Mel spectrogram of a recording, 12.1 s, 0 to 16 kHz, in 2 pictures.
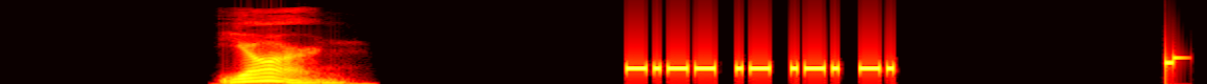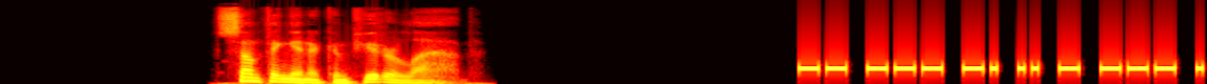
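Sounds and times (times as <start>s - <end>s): morse code beeps: 3.2s - 4.5s, 10.0s - 12.0s.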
